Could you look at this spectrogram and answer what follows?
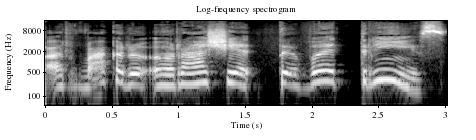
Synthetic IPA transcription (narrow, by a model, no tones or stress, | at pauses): ɐ̰rʋɑ̰ːkɐrɾɑːʃʲeːt̪ʲeːʋɛt̪ʲɾʲiːs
